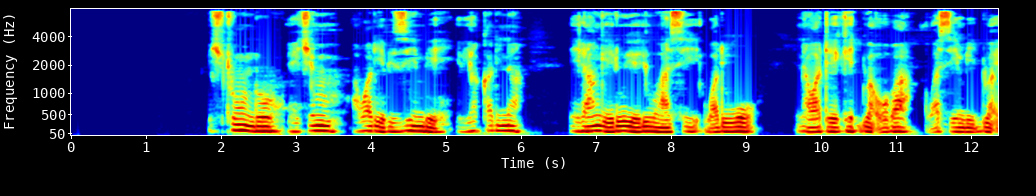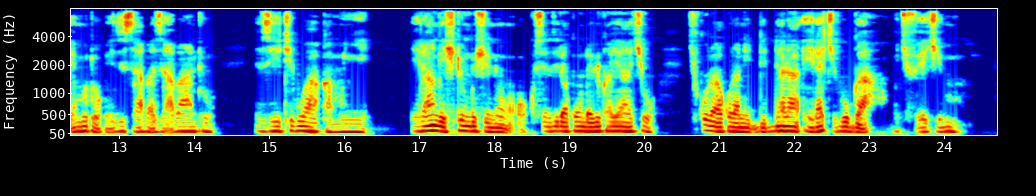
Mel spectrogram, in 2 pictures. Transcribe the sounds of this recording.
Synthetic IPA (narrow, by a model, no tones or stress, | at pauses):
eci̥tʰuːndue̞cimuawalie̞βiziːmbe̞ːβjakːalina | e̞ɾaŋɡe̞ːɾuːje̞ːɾiwaːnsiwaliwo̞ | nawate̞ːke̞dːwa̰ʔoβawasiːmbidːwa̰ʔe̞mːo̞to̞ke̞zisaβaza̰ːβaːntu | ezitʰiβwakamuɲi | eɾaŋɡe̞ːci̥tuːndocino̞̰ːku̥siːnzeɾakuːndaβikajaːco̞ | ci̥ko̞laːko̞lanidːe̞dːalaʔe̞ɾaciβuɡamuci̥fe̞ːcimu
